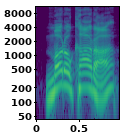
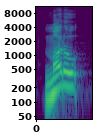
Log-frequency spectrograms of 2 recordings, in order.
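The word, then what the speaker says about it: Kenta Motokura: Modokata, nope. I put a W in there for some reason. Modokata, nope. Motokura. I don't know why I'm. Previously directed Super Mario Odyssey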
